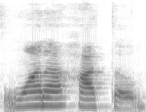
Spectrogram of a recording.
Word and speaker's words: Guanajuato: the beautiful Mexicans watching I've been butchering the pronunciation of this city it's Wana hot sorry take a shot every time I say it wrong first stop of the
